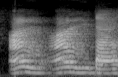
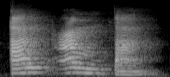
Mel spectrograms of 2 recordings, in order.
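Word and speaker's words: أنعمت: salah salah salah besar yang benar adalah sirotol ladzina an amta am ada mim sukun itu minimnya dibaca jelas tidak boleh ada buntutnya tidak boleh ada ekornya tidak boleh ada dengungnya ini contoh yang salah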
